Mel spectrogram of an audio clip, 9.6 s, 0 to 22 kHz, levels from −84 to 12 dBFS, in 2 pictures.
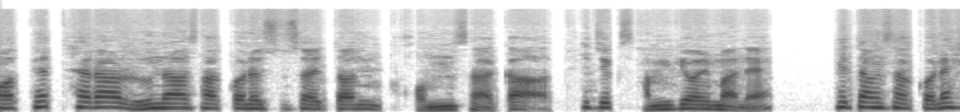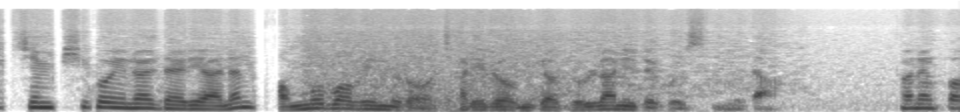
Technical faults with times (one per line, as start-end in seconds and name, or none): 0.00-9.60 low bit depth without dither
0.00-9.60 noise suppressor artifacts
0.15-0.39 speech cut by the noise suppressor
1.39-1.69 speech cut by the noise suppressor
2.75-3.23 speech cut by the noise suppressor
6.30-7.43 noise suppressor catching up
8.00-8.69 speech cut by the noise suppressor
